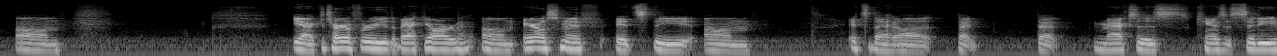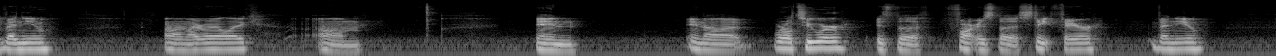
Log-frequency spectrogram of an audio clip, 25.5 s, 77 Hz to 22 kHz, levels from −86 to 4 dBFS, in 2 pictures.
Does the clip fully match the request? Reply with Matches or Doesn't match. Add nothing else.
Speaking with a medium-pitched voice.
Doesn't match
